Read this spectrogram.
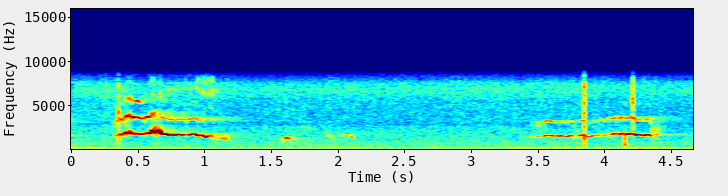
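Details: One of two vicuñas making a racket at Edinburgh Zoo gives two shrill, whistled calls, the first gently falling, the second shorter.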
